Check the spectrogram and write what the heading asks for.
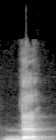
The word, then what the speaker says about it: the: no inglês seria o the. The, essa é a pronúncia, tá? The, que é o T-H-E. The.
